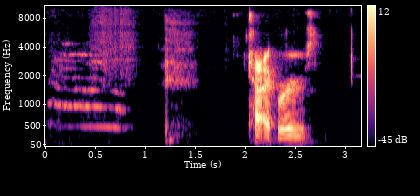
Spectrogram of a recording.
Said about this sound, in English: I don't know if that carried on the mic, but she's sort of just next to me meowing.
